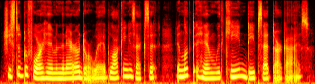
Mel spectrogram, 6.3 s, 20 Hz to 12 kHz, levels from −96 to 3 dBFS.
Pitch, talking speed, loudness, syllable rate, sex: 205 Hz, 200 wpm, -17 LUFS, 4.8 syllables/s, female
